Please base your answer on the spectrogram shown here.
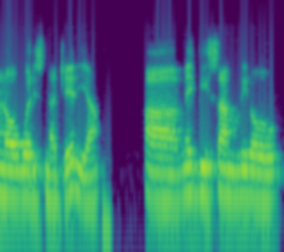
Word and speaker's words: Nigeria: So when African hear that in English, they did not know how to pronounce the way British were saying it. So they just say Nigeria, like Nigeria, it's just two different words, but together.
